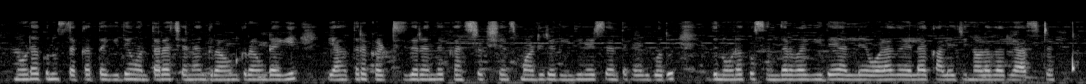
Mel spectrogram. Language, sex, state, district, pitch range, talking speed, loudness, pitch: Kannada, female, Karnataka, Bijapur, 220-230 Hz, 125 wpm, -26 LUFS, 225 Hz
